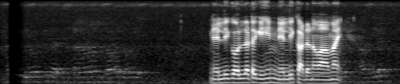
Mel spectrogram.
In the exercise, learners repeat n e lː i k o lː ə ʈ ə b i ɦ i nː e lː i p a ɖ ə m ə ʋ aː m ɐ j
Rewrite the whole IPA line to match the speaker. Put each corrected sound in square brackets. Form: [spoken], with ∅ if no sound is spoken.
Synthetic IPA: n e lː i [ɡ] o lː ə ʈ ə [ɡ] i ɦ i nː e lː i [k] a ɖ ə [n] ə ʋ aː m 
